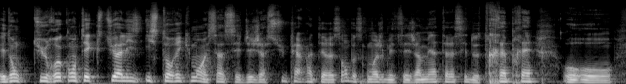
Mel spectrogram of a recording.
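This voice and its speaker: Using a regional French accent, a man talks at a fairly quick pace with lively intonation. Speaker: podcast host, teacher. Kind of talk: casual chat.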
